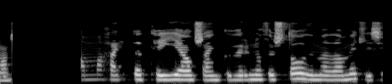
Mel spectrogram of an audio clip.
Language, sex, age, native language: Icelandic, female, 40-49, Icelandic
